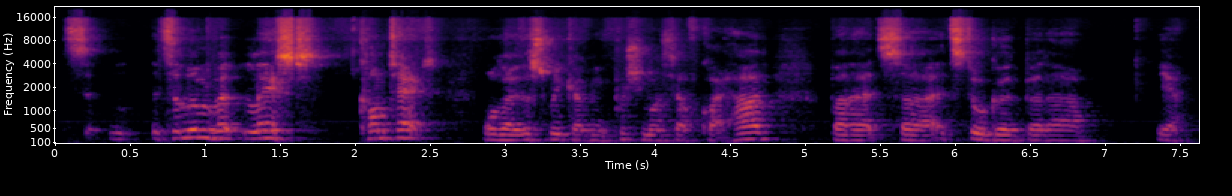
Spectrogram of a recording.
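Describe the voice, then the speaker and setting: A man's voice: on the high side, normal speed. A man in his fifties with a New Zealand accent, chatting casually on a live stream and answering viewers' questions in a loose, rambling way, full of fillers and restarts. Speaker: beer vlogger answering live chat. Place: bedroom, indoors. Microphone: phone on a stand at arm's length. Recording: echoey room, phone mic from a distance.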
